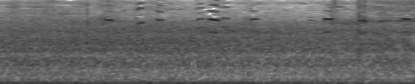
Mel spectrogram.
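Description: A steady low rumble with a faint hiss above it, unbroken and with no distinct knocks or clicks.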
